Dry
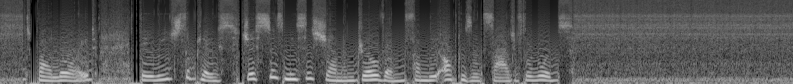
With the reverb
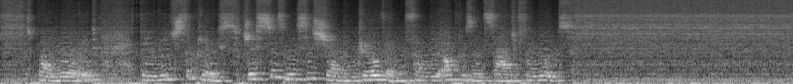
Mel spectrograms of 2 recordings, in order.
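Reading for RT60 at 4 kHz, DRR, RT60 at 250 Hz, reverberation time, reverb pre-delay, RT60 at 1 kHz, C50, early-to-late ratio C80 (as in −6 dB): 0.30 s, −4.5 dB, 0.55 s, 0.40 s, 4 ms, 0.40 s, 8.5 dB, 14.0 dB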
